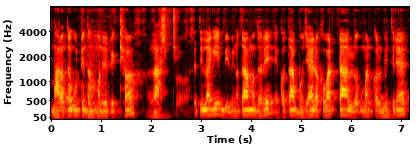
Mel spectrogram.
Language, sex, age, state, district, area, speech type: Odia, male, 18-30, Odisha, Bargarh, rural, spontaneous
